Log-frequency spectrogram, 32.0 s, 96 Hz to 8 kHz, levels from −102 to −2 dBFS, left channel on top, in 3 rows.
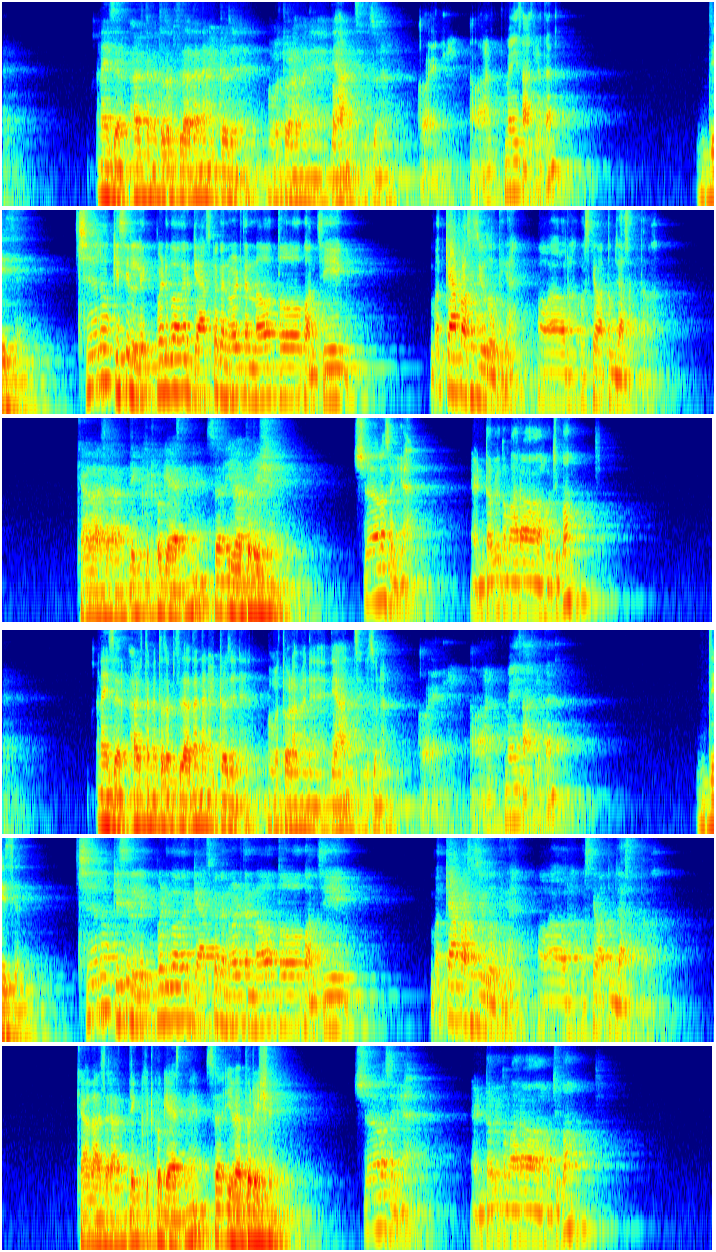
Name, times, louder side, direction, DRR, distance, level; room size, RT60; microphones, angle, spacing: voice 1, 1.4-3.7 4.0-5.8 10.4-11.0 22.5-25.5, right 2 dB, 70° right, 5 dB, 0.5 m, -23 dB
voice 2, 4.9-5.3 6.2-8.4 11.8-15.9 17.1-18.4 18.7-20.5 26.7-27.6 28.4-30.1, left 4 dB, 45° left, 7 dB, 0.4 m, -25 dB
7.9 x 2.8 x 4.6 m, 1.4 s
head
